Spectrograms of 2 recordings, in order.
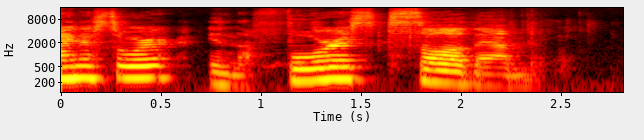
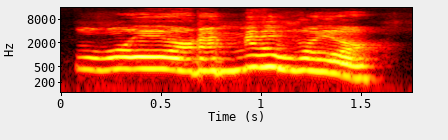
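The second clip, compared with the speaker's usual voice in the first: building roar; 10 semitones higher, 8 dB louder, slower than usual. A narrator's reading. Narration rising into the roar.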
